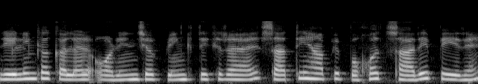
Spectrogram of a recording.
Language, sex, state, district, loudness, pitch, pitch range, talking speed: Hindi, female, Delhi, New Delhi, -16 LUFS, 235 Hz, 225-260 Hz, 210 wpm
